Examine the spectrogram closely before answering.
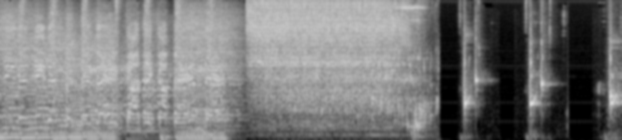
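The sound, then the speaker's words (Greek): Loud music gives way to a steady hiss of water running from a tap for a couple of seconds, then the flow stops and a few separate drips or plops fall into near silence. “Μην κάνεις πως δεν τρέχει τίποτα.”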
